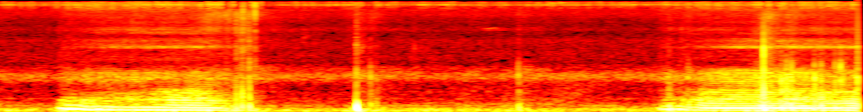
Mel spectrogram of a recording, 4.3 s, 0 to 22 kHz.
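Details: Snoring: low buzzing, vibrating breath sounds separated by quiet pauses, about 19 breaths a minute.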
